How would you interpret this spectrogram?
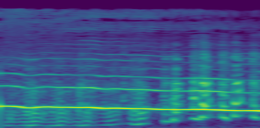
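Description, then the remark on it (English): A voice imitates balloons deflating and flying off: a steady, high, whistling squeal that glides slowly downward in pitch for about two seconds, with a rougher vocal rumble underneath. “And both the balloons go.”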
